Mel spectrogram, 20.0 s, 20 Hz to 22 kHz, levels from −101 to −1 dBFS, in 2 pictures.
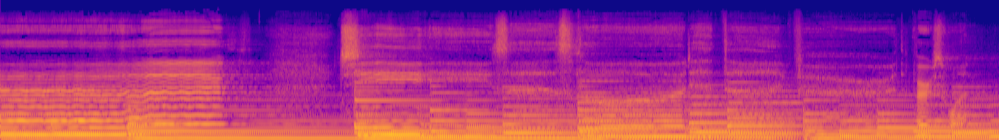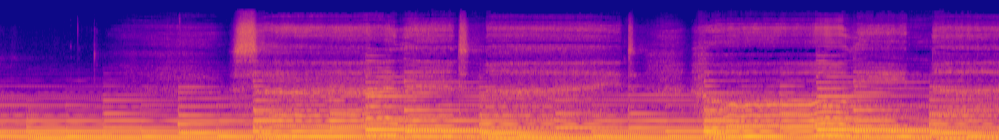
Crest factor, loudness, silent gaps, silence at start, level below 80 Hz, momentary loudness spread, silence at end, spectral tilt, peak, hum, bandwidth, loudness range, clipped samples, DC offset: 14 dB; -23 LUFS; none; 0 s; -44 dBFS; 6 LU; 0 s; -7 dB/octave; -8 dBFS; none; 13.5 kHz; 3 LU; under 0.1%; under 0.1%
